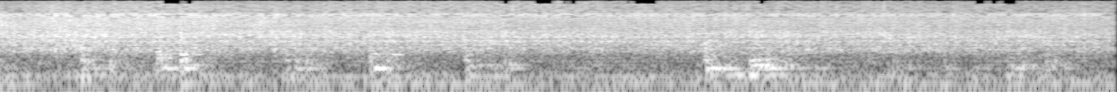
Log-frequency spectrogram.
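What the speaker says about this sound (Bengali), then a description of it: "এবারে দিয়ে দেবো চিংড়ি মাছটা আর এই চারটে কাঁচা লঙ্কা এবারে একসঙ্গে ভেজে নিতে হবে সব" Prawns and four green chillies fry together in a pan, a constant loud sizzle and hiss with soft stirring knocks now and then, no talking.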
